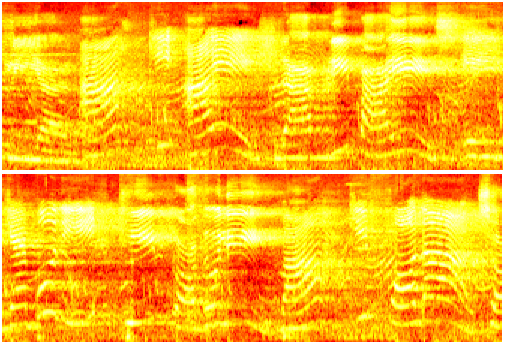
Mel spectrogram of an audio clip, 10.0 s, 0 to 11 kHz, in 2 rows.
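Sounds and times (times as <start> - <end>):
girls reciting into microphones: 0.0 - 10.0.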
